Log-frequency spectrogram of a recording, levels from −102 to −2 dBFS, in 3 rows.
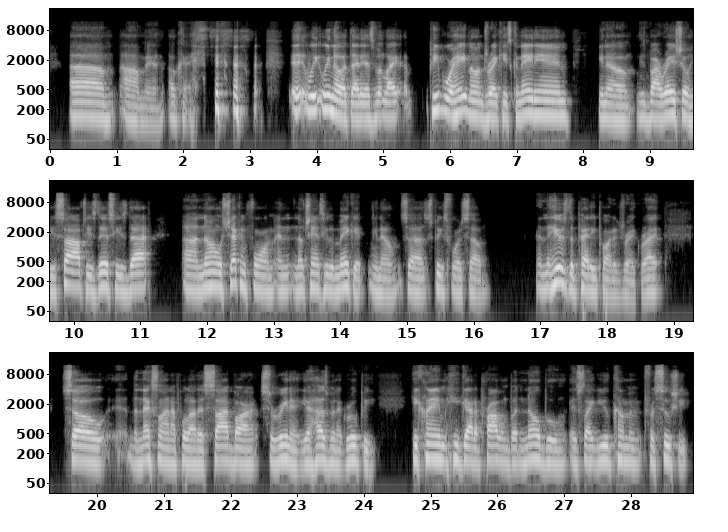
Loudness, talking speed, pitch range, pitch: -25 LUFS, 180 wpm, 130-150 Hz, 140 Hz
